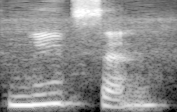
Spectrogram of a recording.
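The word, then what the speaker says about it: Knudson: no ma'am it's pronounced nudeson i said the k is silent nude like naked david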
